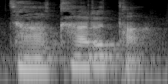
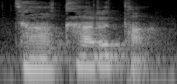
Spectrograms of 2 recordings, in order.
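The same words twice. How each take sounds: First: It is said with a Korean accent. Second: The same.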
